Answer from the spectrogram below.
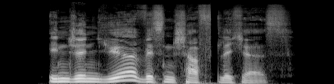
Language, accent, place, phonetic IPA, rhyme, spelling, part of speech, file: German, Germany, Berlin, [ɪnʒeˈni̯øːɐ̯ˌvɪsn̩ʃaftlɪçəs], -øːɐ̯vɪsn̩ʃaftlɪçəs, ingenieurwissenschaftliches, adjective, De-ingenieurwissenschaftliches.ogg
- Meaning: strong/mixed nominative/accusative neuter singular of ingenieurwissenschaftlich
